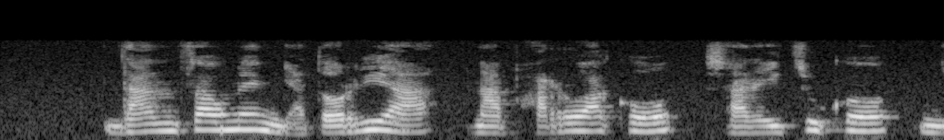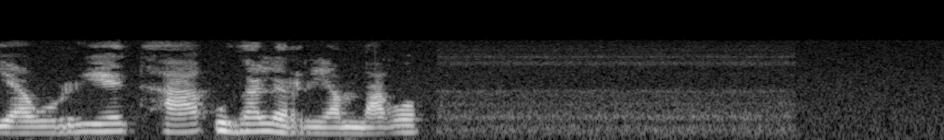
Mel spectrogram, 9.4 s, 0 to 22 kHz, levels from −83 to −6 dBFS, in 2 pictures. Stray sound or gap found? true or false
false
